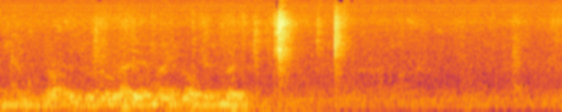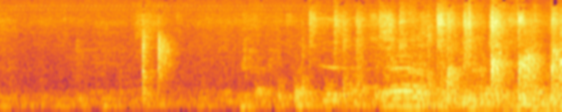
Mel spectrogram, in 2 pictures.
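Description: Men murmur and chat quietly in a small crowd nearby.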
